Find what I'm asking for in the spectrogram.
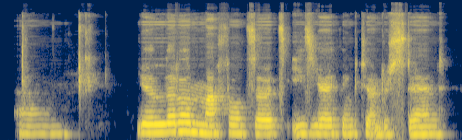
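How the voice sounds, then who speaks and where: A woman with a German accent talks at a moderate pace with a medium pitch and monotone, flat intonation. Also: long, frequent pauses. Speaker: birth course host and doula. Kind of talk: casual interview.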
